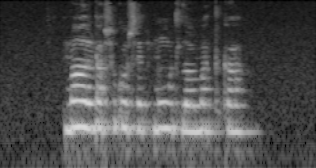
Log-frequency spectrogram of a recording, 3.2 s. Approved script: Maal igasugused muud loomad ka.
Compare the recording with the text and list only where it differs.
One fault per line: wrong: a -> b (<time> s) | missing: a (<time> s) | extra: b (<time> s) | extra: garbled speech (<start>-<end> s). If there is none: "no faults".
no faults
